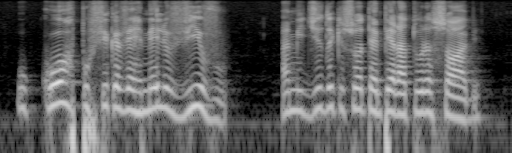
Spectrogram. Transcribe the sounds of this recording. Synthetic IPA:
ʊkoɾpʊfikɐveɾmeʎʊvivʊ | amid͡ʒid̪ɐkɪsuɐt̪ẽmpeɾat̪uɾɐsɔbɪ

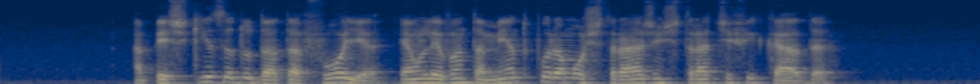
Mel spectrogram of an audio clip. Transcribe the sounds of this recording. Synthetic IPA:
ɐpeʃkizɐd̪ʊd̪at̪afoʎɐɛũlevɐ̃nt̪amẽnt̪ʊ̥poɾɐmoʃt̪ɾaʒẽj̃ʃst̪ɾat͡ʃifikad̪ɐ̰

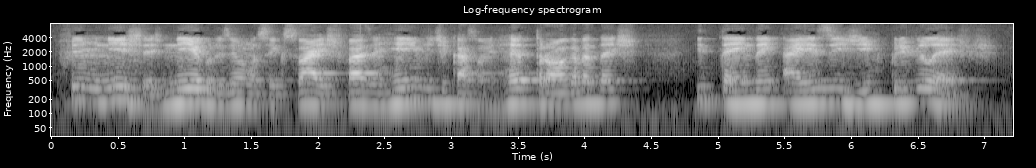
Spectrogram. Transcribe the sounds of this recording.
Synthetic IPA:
femĩniʃt̪ɐzneɡɾʊzɪõmoseksuajsfazẽj̃ɦeivĩnd͡ʒikasõj̃sɦet̪ɾɔɡɾɐd̪ɐs | ɪt̪ẽnd̪ẽj̃ɐeziʒiɾpɾivilɛʒjʊs

